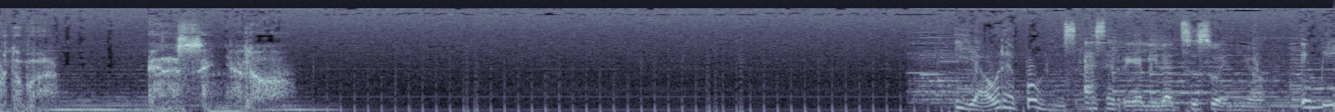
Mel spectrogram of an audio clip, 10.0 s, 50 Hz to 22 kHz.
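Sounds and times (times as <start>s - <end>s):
music with low sustained note: 0.0s - 2.8s, 6.8s - 10.0s.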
